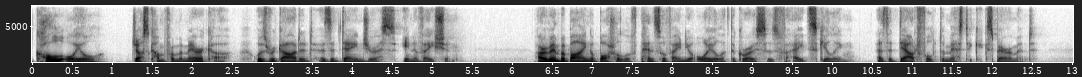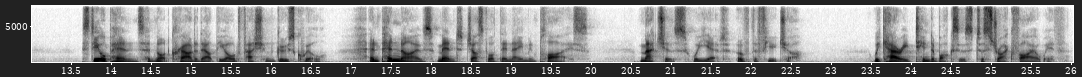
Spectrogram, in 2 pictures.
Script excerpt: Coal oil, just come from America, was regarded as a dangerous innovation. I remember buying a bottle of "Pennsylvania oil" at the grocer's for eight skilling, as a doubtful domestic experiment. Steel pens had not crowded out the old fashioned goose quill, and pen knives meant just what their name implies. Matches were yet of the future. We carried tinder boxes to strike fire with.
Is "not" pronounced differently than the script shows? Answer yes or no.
no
